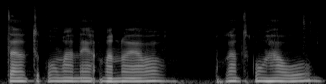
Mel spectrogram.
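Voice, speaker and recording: A woman with a gravelly, mid-pitched voice offers a few words at a museum seminar. She speaks slowly and hesitantly, with frequent laughter between phrases. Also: completely flat delivery, darkish tone. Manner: slow and hesitant, laughs often. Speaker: seminar co-organizer. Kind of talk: brief informal remarks at a seminar.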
